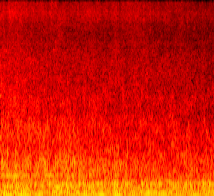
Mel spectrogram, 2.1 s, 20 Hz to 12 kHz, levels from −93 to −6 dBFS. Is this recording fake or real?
fake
